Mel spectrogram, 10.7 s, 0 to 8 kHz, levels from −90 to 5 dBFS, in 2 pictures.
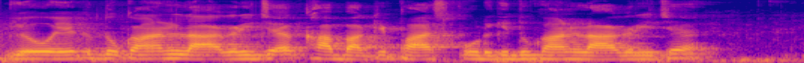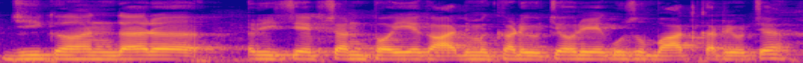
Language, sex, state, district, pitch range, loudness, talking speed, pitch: Marwari, male, Rajasthan, Nagaur, 130-140 Hz, -18 LUFS, 155 wpm, 135 Hz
